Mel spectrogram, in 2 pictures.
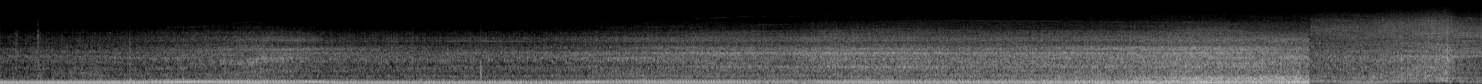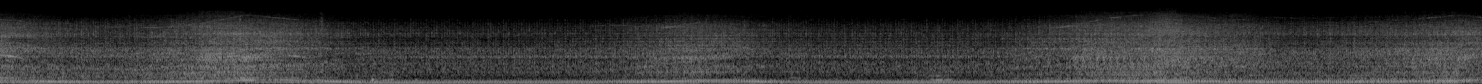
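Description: Opel Vectra C's 3.0 V6 turbo-diesel revving up and down again and again as its front wheels spin in sand and snow: the car is stuck on the climb. The sound is loud at first and drops sharply about 13 seconds in. After that the revs come about every four to five seconds, each rising in pitch and falling back.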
